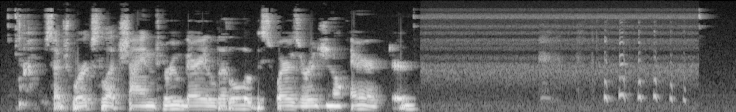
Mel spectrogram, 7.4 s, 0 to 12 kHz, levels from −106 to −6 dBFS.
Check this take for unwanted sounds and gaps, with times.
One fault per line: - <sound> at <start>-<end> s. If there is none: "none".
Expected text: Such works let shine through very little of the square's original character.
- laugh at 5.4-6.9 s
